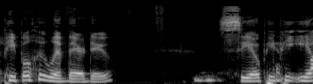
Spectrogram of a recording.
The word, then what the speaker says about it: Coppell: It's pronounced Coppell.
